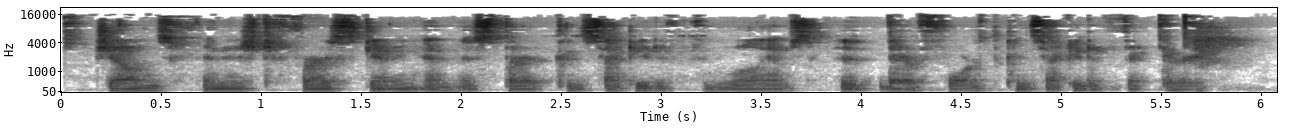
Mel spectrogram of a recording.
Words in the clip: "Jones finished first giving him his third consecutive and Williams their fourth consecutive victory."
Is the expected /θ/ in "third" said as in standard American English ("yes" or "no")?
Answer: yes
